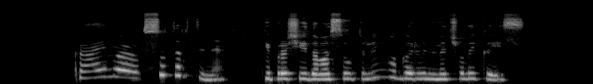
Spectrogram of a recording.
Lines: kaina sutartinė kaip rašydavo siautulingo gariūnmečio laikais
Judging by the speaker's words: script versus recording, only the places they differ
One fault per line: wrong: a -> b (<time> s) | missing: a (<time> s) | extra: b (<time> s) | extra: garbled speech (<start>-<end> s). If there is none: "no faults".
no faults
